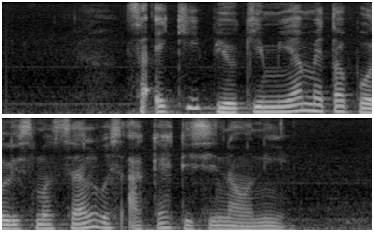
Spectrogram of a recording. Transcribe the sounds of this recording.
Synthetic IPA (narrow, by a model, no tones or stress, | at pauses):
sa̰ʔikib̥i̤okimiamet̪ab̥o̤lisməsɛlwɪsa̰kɛhd̪̥i̤sinaoni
